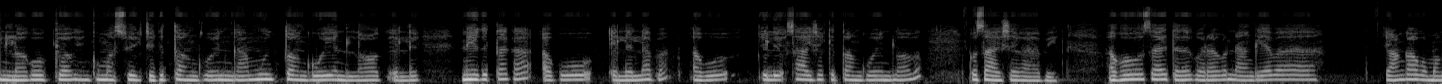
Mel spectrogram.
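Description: From start to finish the speech carries plainly audible coding damage, most likely Opus compression running in its CELT music mode at a low rate, which fits something around 16 kbps. The bandwidth stays full, but the encoder lacks the bits to code fine spectral detail, so it fills bands by folding lower ones or injecting noise. The result is a rough, grainy texture on voiced sounds rather than swirling holes, with tonal parts turning noisy.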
